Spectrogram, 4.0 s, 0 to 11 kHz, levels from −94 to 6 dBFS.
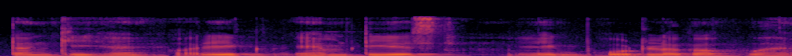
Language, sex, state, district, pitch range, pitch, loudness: Hindi, male, Maharashtra, Nagpur, 110-130 Hz, 125 Hz, -39 LUFS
